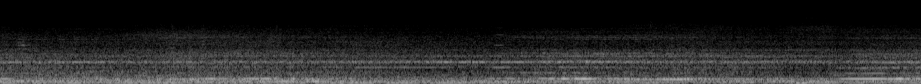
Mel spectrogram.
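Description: A metro train rumbles steadily at a metro station platform, a continuous roar of wheels and motors with a faint high whine running through it, no talk.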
